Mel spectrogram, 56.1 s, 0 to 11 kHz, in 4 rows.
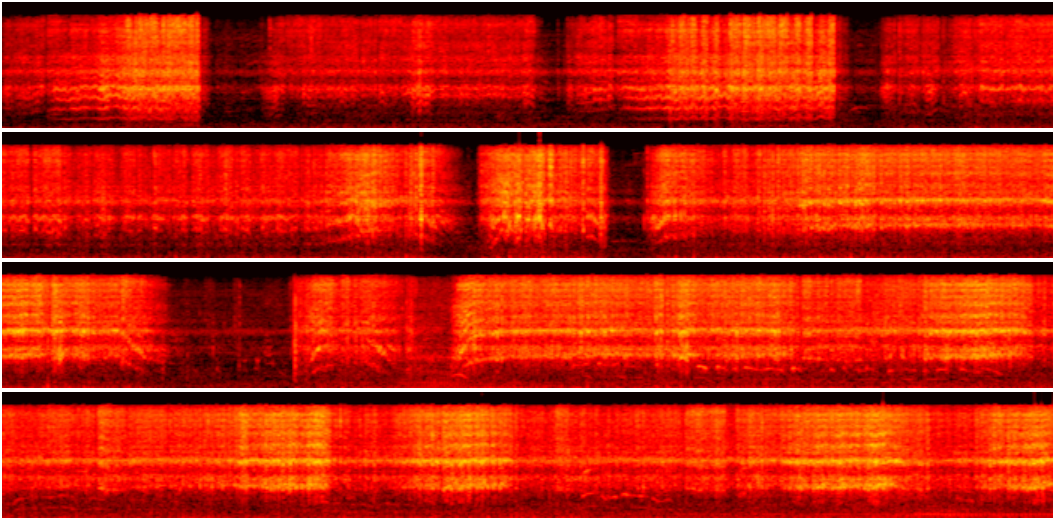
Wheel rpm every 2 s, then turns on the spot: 50, 40, 60, 50, 60, 50, 80, 120, 110, 140, 130, 120, 220, 230, 210, 20, 100, 170, 230, 220, 220, 220, 230, 220, 220, 220, 220, 220.
none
